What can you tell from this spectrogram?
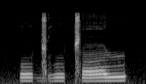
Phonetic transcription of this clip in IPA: o ɡ͡ǁ ʊː ǁ ʌ ɹ

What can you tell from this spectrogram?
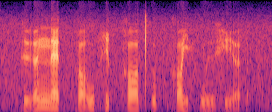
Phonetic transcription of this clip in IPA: k ɨ̰˧˥ ə̯ n ɛ˦˥ t̚ k ɔ̰˧˥ w h i˦˥ p̚ x ɔ˧ t̪ʰ u˨˩ k̚ x ɔ˧ j h w ɨ̤˨˩ x ḭ˧˨ ə̯ ʔ

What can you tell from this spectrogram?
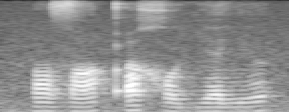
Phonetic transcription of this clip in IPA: ʊ zˤ a qʼ ɪ χ o ʎ ɛ lʲ ə

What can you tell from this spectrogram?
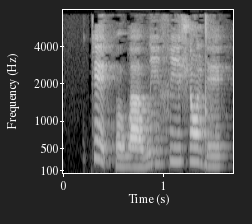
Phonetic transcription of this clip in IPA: k eː˦˨ k͡p o˨ w aː˨ w iː˧ f iː˦ ʃ ɔ̃˦ d e˧

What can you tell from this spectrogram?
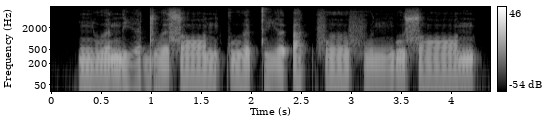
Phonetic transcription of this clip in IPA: ɲ u˧˥ ə̯ n i˩˧ ə̯ d u˩ ə̯ s ɔː˧ n k u˧˩ ə̯ t̪ i˩˧ ə̯ ʔ a˧˩ k̚ f ɤː˧ f u˩ n ŋ u˥˨ s ɔː˧˥ n

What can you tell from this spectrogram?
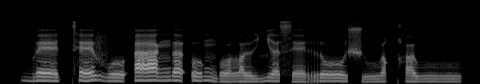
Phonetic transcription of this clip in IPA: b ɛː˨ tʰ ɛ˨˦ v o˨ ʔ aː˦ ŋ ɐ˦ ʔ o˦ ŋ o˨ lˠ ɨː˨ ʎ ɐ˦ s ɛ˨ r oː˦ ʃ uː˨˦ qʰ uː˦

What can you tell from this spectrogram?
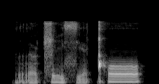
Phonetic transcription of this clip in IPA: r ə˩ ʈ͡ʂ i˧˩ sʲ ɛ˩ ǃʰ oː˥

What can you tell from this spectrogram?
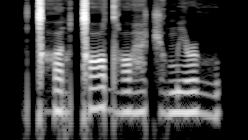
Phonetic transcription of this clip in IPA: ǀʰ ʌ ɾ ɔ̤ ǀ ɑ dˤ ɛ̤ w æ̤ t͡ʃ ɔ̤ m i ɹ ṳ

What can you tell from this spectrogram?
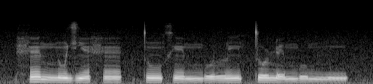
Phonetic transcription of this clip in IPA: h ɛ̃˦ nː ũ˧ zʲ ɛ̃˧ h ɛ̃˧ | t ũ˧ x ẽ˧ mː u˨ lː ĩ˧ tː u˦ ɳ ɪ˧ m u˧ mː ĩ˨

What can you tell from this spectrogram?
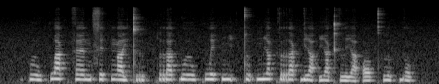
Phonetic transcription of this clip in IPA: p ɯː˩˦ w k w a˥˩ k̚ h ɛː˧ n s e˥˩ k̚ ŋ a˧ j t r u˨˩ k̚ p r a˦˥ t̚ w ɯː˧ w k w e˥˩ k̚ ŋ i˥˩ ʔ t u˦˥ ʔ m i˥˩ a̯ k r a˥˩ k̚ l i˧ a̯ ʔ i˧ a̯ kʰ l i˩˦ a̯ ʔ ɔː˧ kʰ l u˦˥ k̚ j o˨˩ k̚

